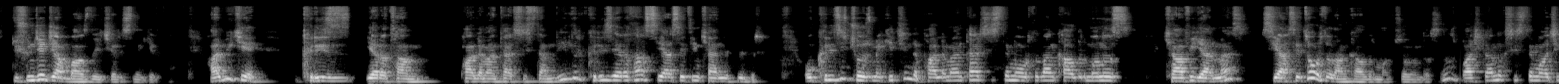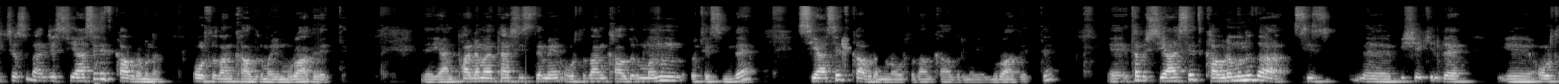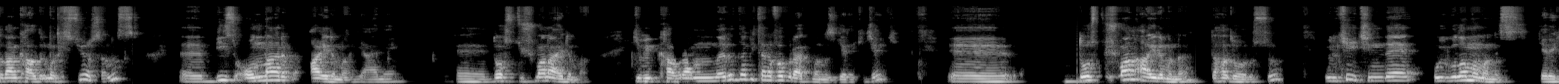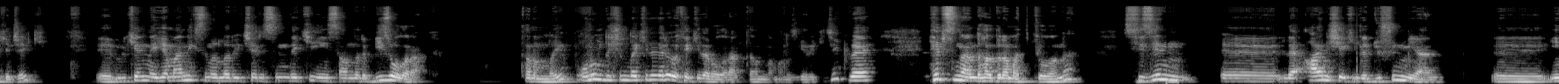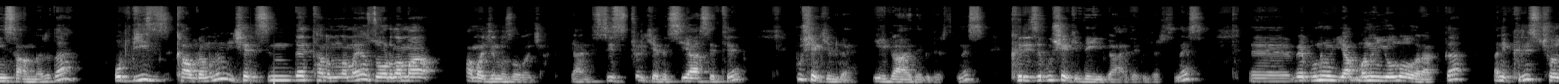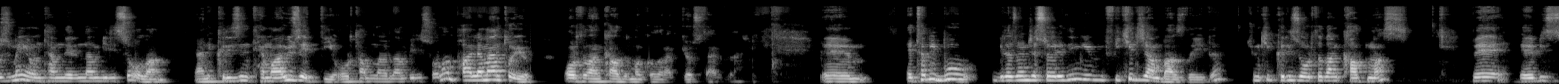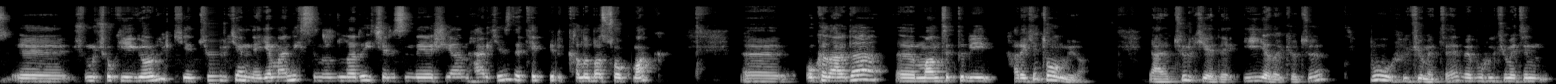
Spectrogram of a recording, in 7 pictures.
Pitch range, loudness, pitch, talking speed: 130-190 Hz, -17 LUFS, 155 Hz, 120 wpm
